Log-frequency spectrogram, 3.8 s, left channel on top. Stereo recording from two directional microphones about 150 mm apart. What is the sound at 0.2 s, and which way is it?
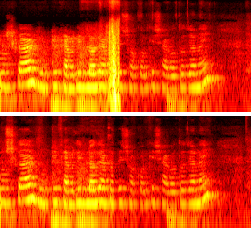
Speech, 35° right (ahead or behind).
